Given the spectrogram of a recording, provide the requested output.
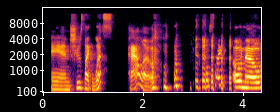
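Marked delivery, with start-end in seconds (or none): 0.9-2.2 put-on gentle, sweet, elderly Southern Mississippi accent. Retelling a woman's reply, in a sweet, old Southern Mississippi accent. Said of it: "very old Southern Mississippi accent".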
